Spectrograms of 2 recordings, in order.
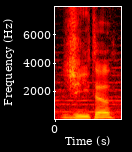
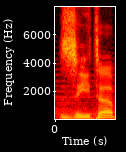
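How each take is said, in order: First: The name starts with a j sound. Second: The name starts with a z sound. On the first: The speaker calls it right. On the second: The speaker calls it wrong.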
